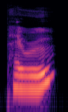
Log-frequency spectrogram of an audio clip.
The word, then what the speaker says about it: Peyroux: Yes, I do, and I think she probably is Madeleine Peyroux. I hope I'm saying her name correctly. – Peyroux.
